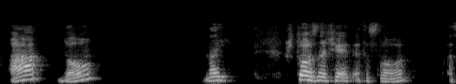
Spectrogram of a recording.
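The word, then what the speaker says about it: אֲדֹנָי: Никогда это имя не читается так, как оно написано. Ни вот так, две буквы «Юд», ни, как я сказал, тетраграмматоном, а как мы читаем его благословении, так, как вы слышали, да? «А-до-най».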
